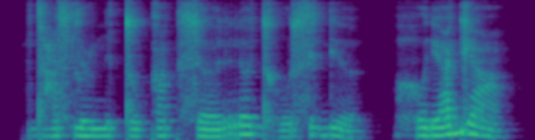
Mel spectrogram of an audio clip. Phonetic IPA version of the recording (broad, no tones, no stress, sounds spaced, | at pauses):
dʱ ɑ s lʲ o ɭ n ɪ t o k ɑ k s œ r œ dʱ o s ɪ ɡ ɾʲ œ | h o ɾʲ ɑ ɡʲ ɑ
